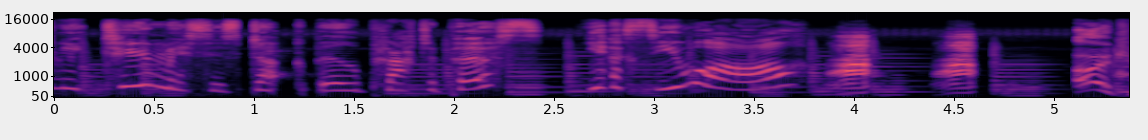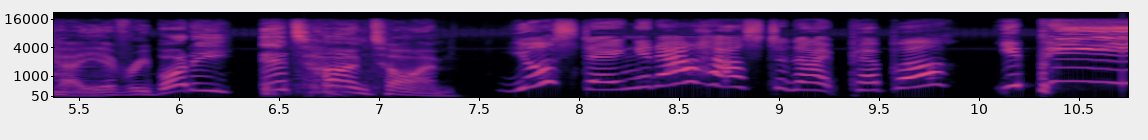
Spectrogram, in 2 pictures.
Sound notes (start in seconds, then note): 3.8 quacking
